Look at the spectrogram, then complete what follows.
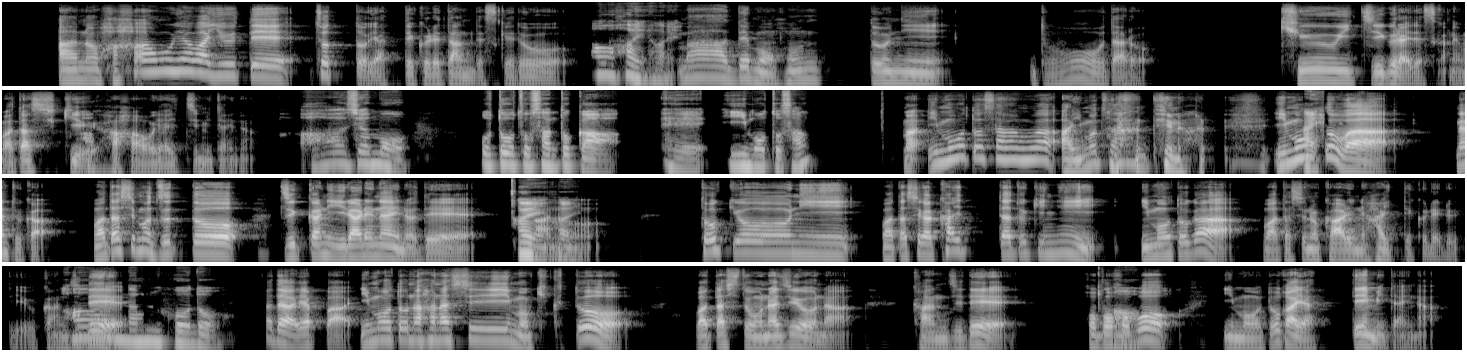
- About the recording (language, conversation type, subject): Japanese, advice, 介護の負担を誰が担うかで家族が揉めている
- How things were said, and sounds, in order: tapping; laughing while speaking: "妹さんっていうのはあれ"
